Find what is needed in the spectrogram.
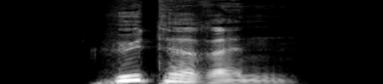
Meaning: keeper (female)
- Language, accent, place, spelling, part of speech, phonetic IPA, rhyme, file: German, Germany, Berlin, Hüterin, noun, [ˈhyːtəʁɪn], -yːtəʁɪn, De-Hüterin.ogg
